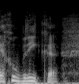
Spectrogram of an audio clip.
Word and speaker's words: rubrica: é que ou seja, há casos em que há uma parte dos falantes que estão a mudar a sílaba tónica como rubrica, que agora algumas pessoas dizem rubrica, e eu nesse caso digo, não, é rubrica.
